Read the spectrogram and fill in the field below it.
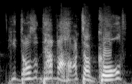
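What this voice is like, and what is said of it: Poor attempt at Gru's accent. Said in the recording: “That's not a good accent. That's not a good ... Gru. ... I was trying to be Gru.”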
